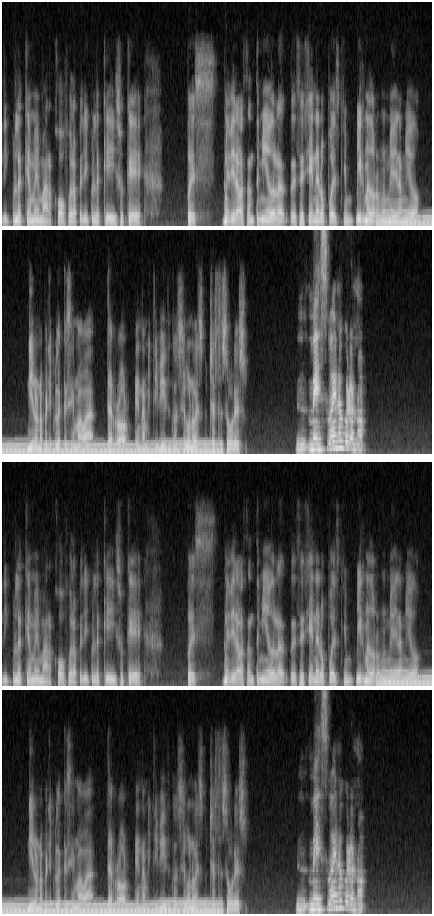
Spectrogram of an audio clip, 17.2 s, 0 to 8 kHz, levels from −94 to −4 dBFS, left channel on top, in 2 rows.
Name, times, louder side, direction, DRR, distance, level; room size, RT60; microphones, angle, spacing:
voice 1, 0.0-3.2 3.7-8.3 9.1-10.4 10.7-13.5, left 3 dB, 25° left, 0.4 m, -25 dB
sound 1, 7.5-13.0, right 1 dB, 30° right, 0.6 m, -22 dB
voice 2, 14.5-15.8, left 3 dB, 80° left, 1.2 m, -20 dB
10.5 x 4.0 x 4.1 m
head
